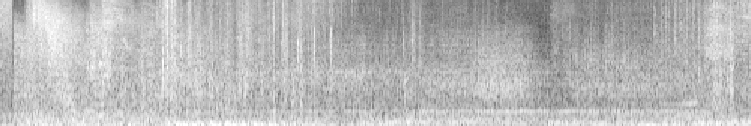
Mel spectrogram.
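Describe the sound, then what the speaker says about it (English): A deep, booming explosion in the video game Horizon Zero Dawn on PC, followed by a long, dense rumbling roar with mechanical rattles layered over it; no one talks. "Another explosion."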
